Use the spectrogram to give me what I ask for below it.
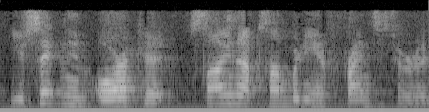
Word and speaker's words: Orkut: Or think about Orkut, or no, actually no, it's pronounced Orkut.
